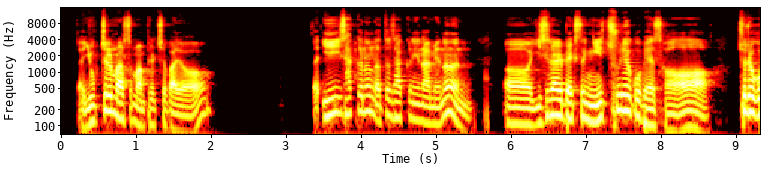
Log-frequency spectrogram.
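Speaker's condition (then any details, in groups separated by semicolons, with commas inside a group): No condition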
